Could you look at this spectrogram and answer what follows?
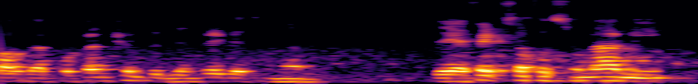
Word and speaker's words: tsunami: The tsunami, pronounced tsunami is a natural phenomenon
